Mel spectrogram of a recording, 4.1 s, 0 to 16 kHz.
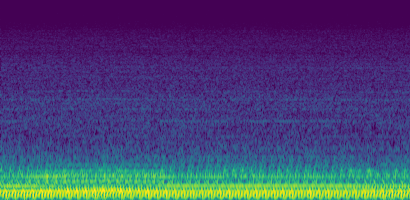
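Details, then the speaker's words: Twin-turbo Ford Capri fast idling, running quite rich at 19 degrees timing; steady, slightly high idle with an even low throb and no misses. ECU pulling timing to lower idle because the throttle set screw is too high. "yeah so he's trying to pull you want me to tell from that trying to pull timing out to lower the idle so my set screw is definitely too high"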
